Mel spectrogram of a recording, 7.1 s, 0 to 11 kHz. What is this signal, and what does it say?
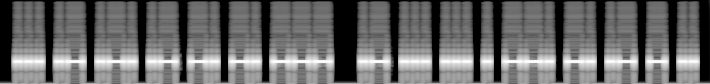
Morse code, heard as a keyed tone, about 23 wpm, 800 Hz. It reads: SARANNO ASSEGNATI
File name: ITALIEN texte clair 2 vitesse 22 mots minute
